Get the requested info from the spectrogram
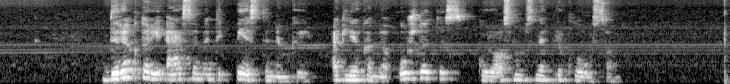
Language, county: Lithuanian, Šiauliai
